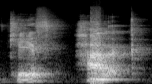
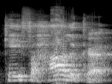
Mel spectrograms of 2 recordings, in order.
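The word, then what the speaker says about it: كيف حالك: இதே வார்த்தையெல்லாம் எழுத்து வழக்கு வந்து கேஃப் ஹாலுக்க அப்படின்னு சொல்லுவாங்க. சப்போஸ் நீங்க கூட அந்த மாதிரி கேள்விப்பட்டிருக்கலாம் மாடர்ன் ஸ்டாண்டர்ட் அரபிக்ல. பட் பேச்சு வழக்குல வந்து எந்த ஒரு அரபிக்காரமும் இப்படி உச்சரிக்க மாட்டாங்க. பேச்சு வழக்குல வந்து கேஃப் ஹாலக் அப்படிதான் வச்சிருப்பாங்க. which means எப்படி இருக்கீங்க.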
